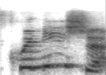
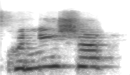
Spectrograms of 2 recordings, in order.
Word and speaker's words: Quenisha: say my name she was like it is quinisha i got it right chris told me to call you two and i was like no her name's quinisha and i'm gonna say and i'm gonna get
